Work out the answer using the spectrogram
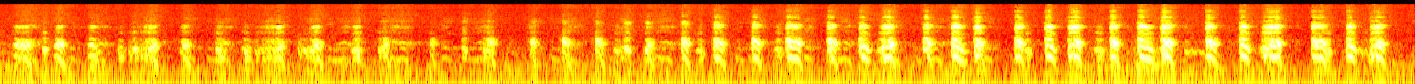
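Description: Chukar partridge giving a rapid, rhythmic series of harsh clucking chuk notes, about two per second, growing louder and more insistent toward the end.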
